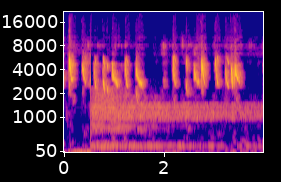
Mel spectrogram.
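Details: Indonesian black-capped white-eye singing a morning therapy song in rolling style, a string of bright, evenly spaced chirps, a brief gap mid-way, over a constant electrical-like hum.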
